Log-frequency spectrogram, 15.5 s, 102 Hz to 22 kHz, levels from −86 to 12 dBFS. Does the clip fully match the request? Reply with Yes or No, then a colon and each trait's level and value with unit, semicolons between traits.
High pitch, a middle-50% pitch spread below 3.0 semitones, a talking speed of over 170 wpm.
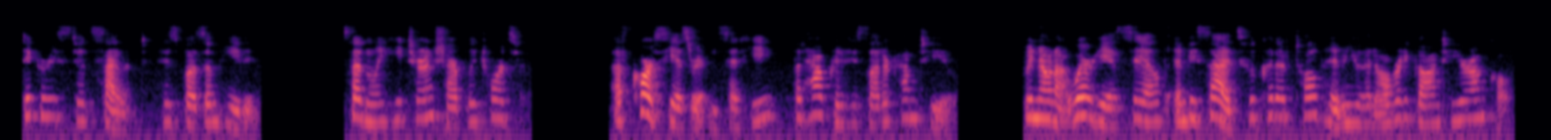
No: high, 225 Hz; average, 3.6 semitones; average, 185 wpm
